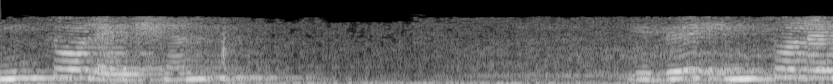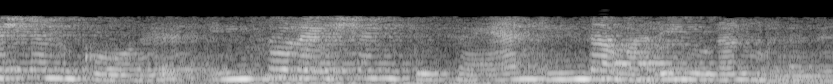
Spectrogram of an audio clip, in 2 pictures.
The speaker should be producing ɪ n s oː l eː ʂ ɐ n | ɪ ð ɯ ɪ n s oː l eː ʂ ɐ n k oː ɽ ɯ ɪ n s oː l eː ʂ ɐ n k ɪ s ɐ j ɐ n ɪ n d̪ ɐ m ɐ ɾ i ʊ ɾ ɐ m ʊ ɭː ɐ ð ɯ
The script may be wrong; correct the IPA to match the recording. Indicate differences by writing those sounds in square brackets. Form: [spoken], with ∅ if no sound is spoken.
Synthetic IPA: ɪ n s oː l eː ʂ ɐ n | ɪ ð ɯ ɪ n s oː l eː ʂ ɐ n k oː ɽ ɯ ɪ n s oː l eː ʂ ɐ n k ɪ s ɐ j ɐ n ɪ n d̪ ɐ m ɐ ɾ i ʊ [ɽ] ɐ [n] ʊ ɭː ɐ ð ɯ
